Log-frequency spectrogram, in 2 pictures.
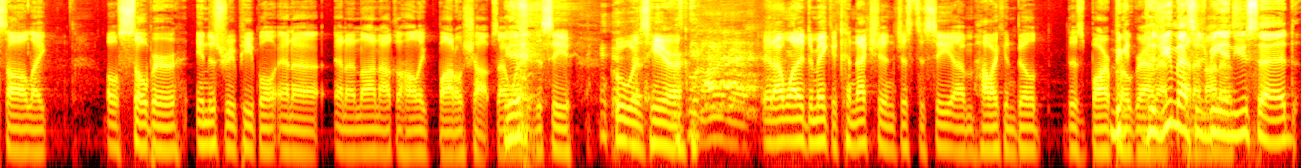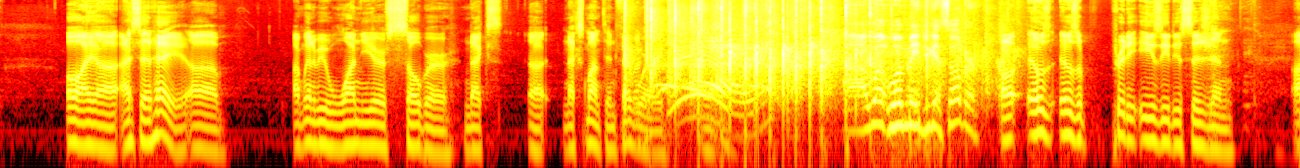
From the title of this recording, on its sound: The One Year Anniversary Live Podcast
